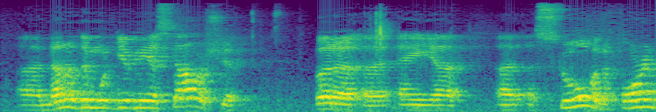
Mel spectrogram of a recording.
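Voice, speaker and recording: With a Texan accent and a high pitch, a man talks at a fairly quick pace and ordinary pitch variation, amid noticeable background noise and audible room echo. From Texas, Fort Worth. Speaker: prosecutor and political candidate. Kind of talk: campaign speech. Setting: public forum without microphone. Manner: halting, many fillers.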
